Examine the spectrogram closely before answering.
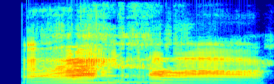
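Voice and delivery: short, loud frustrated cry; frustrated yell. Retold or imitated. O'Brien throwing the wrench down, loud frustrated cry. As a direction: let out a burst of rage.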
